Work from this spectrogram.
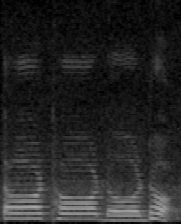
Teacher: મૂર્ધન્ય એટલે મૂર્ધામાં ગળાની થોડાક અંદરનો ભાગ છે ને તાળવાની પાછળનો ભાગ એમાં હવા અવરોધાય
